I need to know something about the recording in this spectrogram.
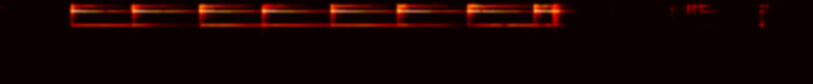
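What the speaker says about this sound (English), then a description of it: "Let me hit the bell." A bright metallic bell struck eight times in a quick, steady rhythm, each ring clear and close, followed by a few faint taps.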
